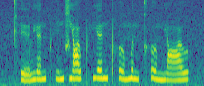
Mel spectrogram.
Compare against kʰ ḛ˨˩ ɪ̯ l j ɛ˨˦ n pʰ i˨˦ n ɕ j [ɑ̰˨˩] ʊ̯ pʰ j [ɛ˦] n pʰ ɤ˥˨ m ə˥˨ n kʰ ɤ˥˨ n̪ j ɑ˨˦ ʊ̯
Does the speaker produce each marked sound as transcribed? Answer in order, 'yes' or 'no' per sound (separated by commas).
no, yes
